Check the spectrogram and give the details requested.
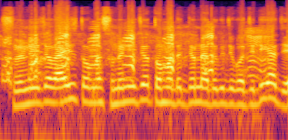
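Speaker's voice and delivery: high-pitched, loud, excited delivery.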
